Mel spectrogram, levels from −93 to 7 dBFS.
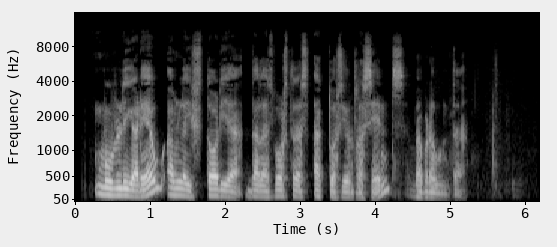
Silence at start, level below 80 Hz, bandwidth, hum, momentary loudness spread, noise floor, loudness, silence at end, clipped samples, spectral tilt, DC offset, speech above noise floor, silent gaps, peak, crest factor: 0.25 s; -58 dBFS; 10 kHz; none; 12 LU; -66 dBFS; -21 LUFS; 1 s; under 0.1%; -6.5 dB/octave; under 0.1%; 45 dB; none; -2 dBFS; 18 dB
